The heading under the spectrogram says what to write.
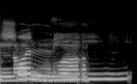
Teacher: lamnya kan kasroh ya di depannya nempel dengan bersambung dengan huruf ya, maka panjang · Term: Lamnya panjang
